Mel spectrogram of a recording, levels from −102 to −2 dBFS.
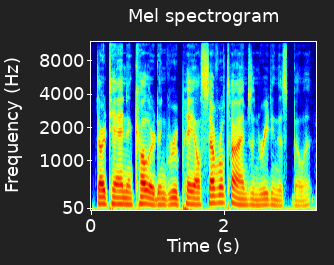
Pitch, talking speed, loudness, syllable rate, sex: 120 Hz, 195 wpm, -16 LUFS, 6.2 syllables/s, male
